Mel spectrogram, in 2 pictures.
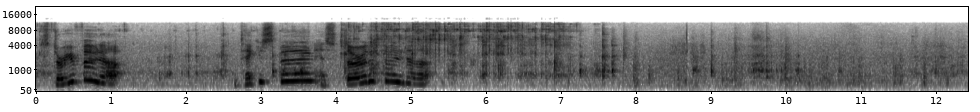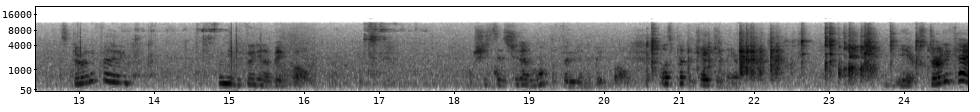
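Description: An elderly woman talks gently and playfully close by.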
